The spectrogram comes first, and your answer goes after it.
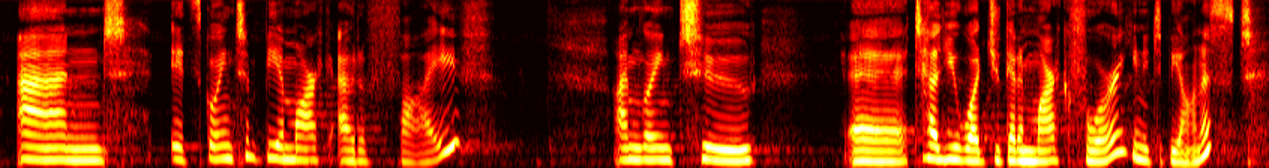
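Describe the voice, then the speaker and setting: Irish woman teacher leading a lively talk for parents, easy laughter, average pitch, recorded with long reverb in a school hall. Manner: lively, chatty, laughs easily. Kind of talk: interactive presentation.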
